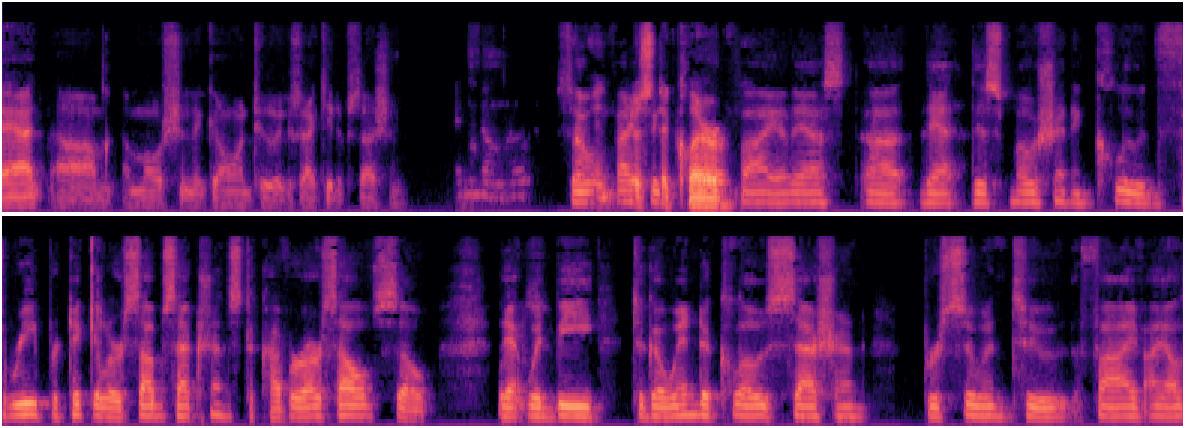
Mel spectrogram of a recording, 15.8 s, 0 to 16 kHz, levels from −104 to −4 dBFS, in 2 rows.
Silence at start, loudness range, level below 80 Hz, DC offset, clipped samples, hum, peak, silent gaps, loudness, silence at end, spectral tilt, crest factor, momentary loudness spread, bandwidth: 0 s; 8 LU; -64 dBFS; under 0.1%; under 0.1%; none; -14 dBFS; none; -36 LUFS; 0 s; -5 dB/octave; 24 dB; 15 LU; 11.5 kHz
